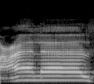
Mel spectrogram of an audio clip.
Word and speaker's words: عَلَى: گے۔ لربه لکنود، وَإِنَّهُ عَلَى ذَلِكَ لَشَهِيدٌ، نون مشدد ہے، غنہ کرنا ہے۔ عَلَى، عین کو تلفظ سے پڑھنا ہے، لام کے اوپر کھڑی زبر ہے، 2 حرکات لمبا کریں گے۔ عَلَى، عین کو حلق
